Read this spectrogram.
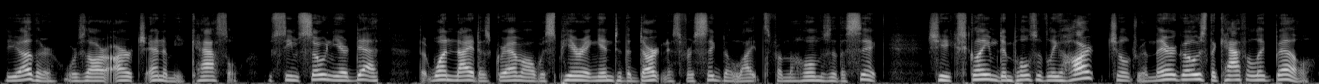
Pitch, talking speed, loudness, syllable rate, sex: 185 Hz, 185 wpm, -21 LUFS, 5.3 syllables/s, female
